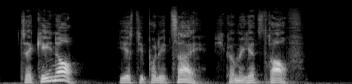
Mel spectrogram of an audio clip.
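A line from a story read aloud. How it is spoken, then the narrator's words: Calling out. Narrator (German): rief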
